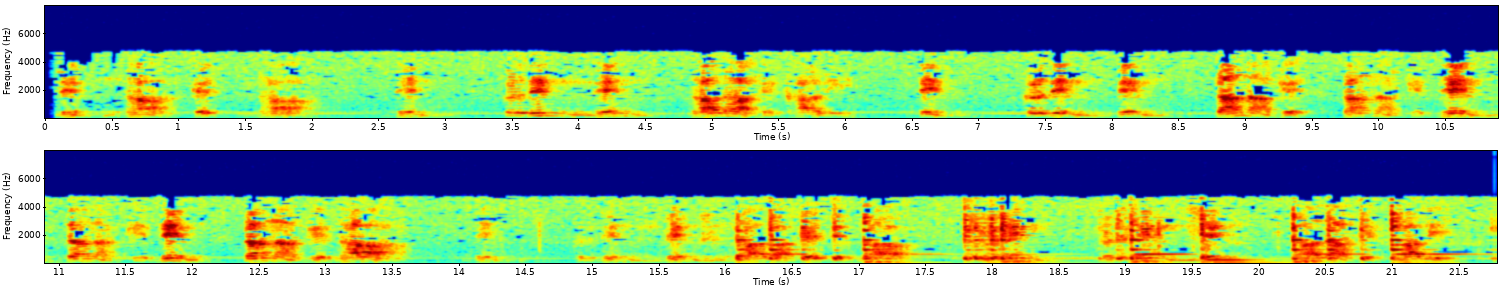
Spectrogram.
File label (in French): eclats de voix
